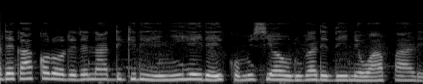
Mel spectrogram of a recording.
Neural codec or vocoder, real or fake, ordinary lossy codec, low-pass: none; real; MP3, 32 kbps; 7.2 kHz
